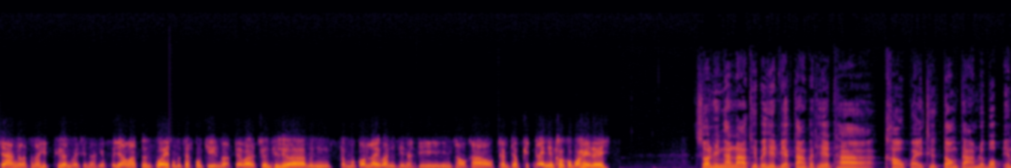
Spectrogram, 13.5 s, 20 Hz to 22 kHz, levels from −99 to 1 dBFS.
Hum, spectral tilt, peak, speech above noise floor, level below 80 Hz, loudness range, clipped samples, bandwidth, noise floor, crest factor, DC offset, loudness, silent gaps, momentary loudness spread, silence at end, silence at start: none; -6.5 dB/octave; -12 dBFS; 45 dB; -66 dBFS; 3 LU; under 0.1%; 14 kHz; -74 dBFS; 18 dB; under 0.1%; -30 LUFS; none; 9 LU; 0 s; 0 s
